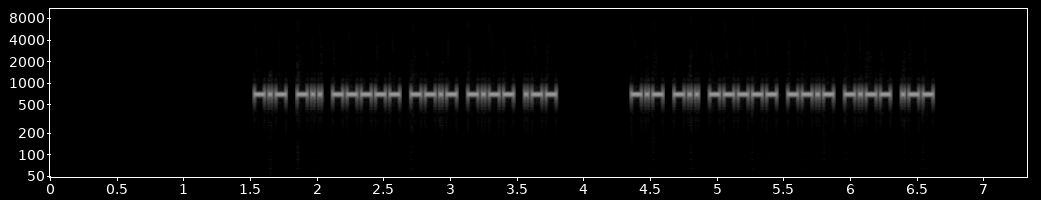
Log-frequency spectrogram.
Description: Morse code, heard as a keyed tone, about 45 wpm, 700 Hz. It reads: KD0QYW KD0QYW
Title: USA Call Signs - 6 Characters - Repeated 2x - 45wpm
